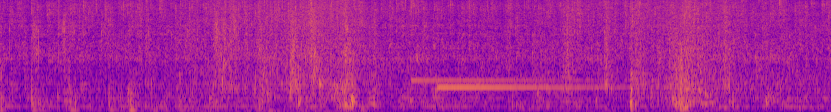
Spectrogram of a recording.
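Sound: water pouring and splashing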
